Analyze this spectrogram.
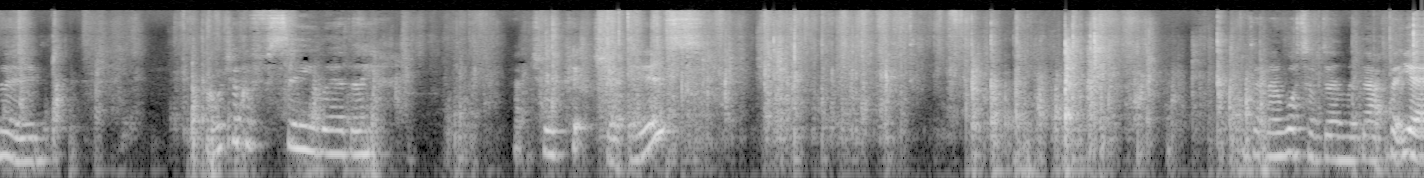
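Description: Paper and fabric rustle as they are handled.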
